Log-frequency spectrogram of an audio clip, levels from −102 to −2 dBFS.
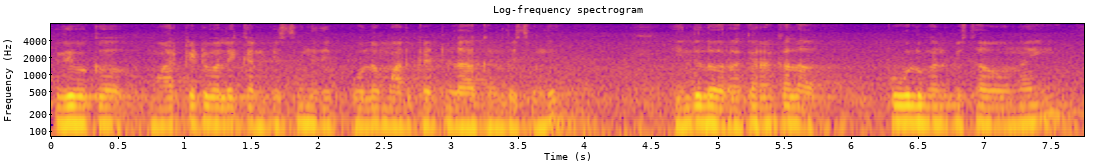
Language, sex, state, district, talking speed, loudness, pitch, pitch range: Telugu, male, Telangana, Mahabubabad, 110 wpm, -18 LUFS, 130 Hz, 125-135 Hz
